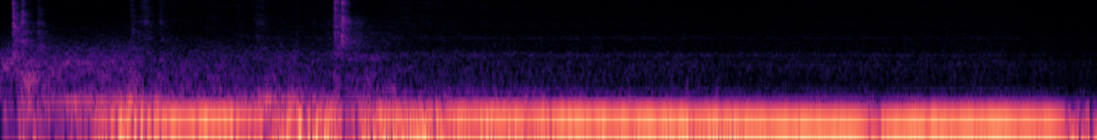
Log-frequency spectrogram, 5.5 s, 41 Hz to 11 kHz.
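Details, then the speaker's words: Distribution transformer supplying household electricity: steady low hum with firm 100-cycle drone and faint overtone, unchanging; normal humming from core magnetostriction on 50 Hz AC. "আমি বলছি এই শব্দটা হলো ট্রান্সফরমারের, যে transformer থেকে আমাদের বাড়িতে ইলেকট্রিসিটি আসে, সেই ট্রান্সফরমারে এই শব্দটা হয়। তো এই যে শব্দটা হয় এই শব্দটাকে বলা হয় হামিং শব্দ।"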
